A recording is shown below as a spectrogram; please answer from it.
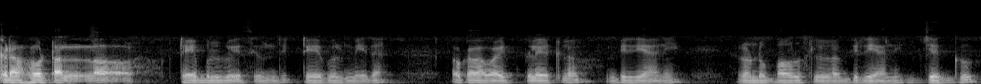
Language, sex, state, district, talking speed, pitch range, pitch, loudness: Telugu, male, Telangana, Karimnagar, 115 wpm, 85-95 Hz, 90 Hz, -22 LUFS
